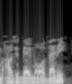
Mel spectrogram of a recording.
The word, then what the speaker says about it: Azadeh Moaveni: Please welcome Azadeh Moaveni.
